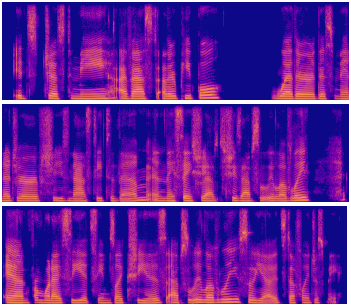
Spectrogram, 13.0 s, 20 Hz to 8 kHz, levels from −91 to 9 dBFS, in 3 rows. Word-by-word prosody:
It's 200 Hz, -3 st, -1 dB
just 190 Hz, -1 st, +2 dB
me. 185 Hz, +1 st, -1 dB
I've 190 Hz, 0 st, +2 dB
asked 185 Hz, 0 st, +4 dB
other 190 Hz, +1 st, +1 dB
people 220 Hz, +6 st, +1 dB, 0.6 s
whether 180 Hz, -2 st, +3 dB
this 180 Hz, 0 st, -1 dB
manager 175 Hz, -1 st, -3 dB
if 170 Hz, -, -8 dB
she's 180 Hz, -2 st, -8 dB
nasty 165 Hz, +2 st, -4 dB
to 175 Hz, 0 st, -3 dB
them, 170 Hz, +6 st, -4 dB
and 175 Hz, -, -5 dB
they 170 Hz, 0 st, -3 dB
say 180 Hz, +1 st, +8 dB
she 175 Hz, +2 st, -4 dB
has 165 Hz, 0 st, -3 dB
she's 185 Hz, -2 st, -3 dB
absolutely 165 Hz, +1 st, -2 dB
lovely, 195 Hz, +6 st, 0 dB, 0.5 s
and 180 Hz, -2 st, +4 dB
from 190 Hz, -1 st, -5 dB
what 180 Hz, -1 st, +2 dB
I 170 Hz, 0 st, +5 dB
see, 175 Hz, +1 st, +3 dB
it 175 Hz, -, -6 dB
seems 175 Hz, -1 st, -3 dB
like 165 Hz, -1 st, -2 dB
she 170 Hz, -3 st, -3 dB
is 170 Hz, +3 st, -2 dB
absolutely 190 Hz, +2 st, +1 dB
lovely, 210 Hz, +3 st, +1 dB
so, 195 Hz, -2 st, +2 dB
yeah, 170 Hz, -3 st, -2 dB
it's -, -, -3 dB
definitely 180 Hz, 0 st, -6 dB
just 185 Hz, -1 st, -7 dB
me. 240 Hz, +2 st, -16 dB
180 Hz, 190 wpm, -23 LUFS, 170-190 Hz, 0.6 s, say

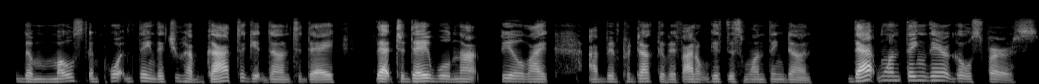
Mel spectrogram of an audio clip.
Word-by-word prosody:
the 130 Hz, -1 st, -4 dB
most 130 Hz, +6 st, -4 dB
important 135 Hz, +1 st, -6 dB
thing 150 Hz, -4 st, -2 dB
that 130 Hz, -1 st, -4 dB
you 150 Hz, -, -7 dB
have 120 Hz, -5 st, -4 dB
got 160 Hz, +7 st, +7 dB
to 165 Hz, -, -5 dB
get 140 Hz, -, -4 dB
done 115 Hz, -2 st, -1 dB
today 115 Hz, -2 st, 0 dB, 0.4 s
that -, -, +7 dB
today 140 Hz, +2 st, +6 dB
will 135 Hz, -2 st, -5 dB
not 130 Hz, +1 st, 0 dB, 0.2 s
feel 140 Hz, -3 st, -2 dB
like 125 Hz, -1 st, +1 dB, 0.4 s
I've 125 Hz, 0 st, -4 dB
been 135 Hz, -2 st, -5 dB
productive 130 Hz, -2 st, -2 dB
if 125 Hz, -, -6 dB
I -, -, +5 dB
don't 120 Hz, -1 st, -7 dB
get 135 Hz, -2 st, -6 dB
this 125 Hz, -2 st, -4 dB
one 120 Hz, 0 st, -8 dB
thing 120 Hz, 0 st, -9 dB
done. 110 Hz, -4 st, -4 dB, 0.4 s
That 155 Hz, +3 st, +8 dB
one 190 Hz, +1 st, -5 dB
thing 195 Hz, 0 st, -1 dB
there 190 Hz, -2 st, +1 dB
goes 130 Hz, -3 st, -5 dB
first. 100 Hz, -6 st, -4 dB
130 Hz, 200 wpm, -25 LUFS, 120-140 Hz, 0.4 s, That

